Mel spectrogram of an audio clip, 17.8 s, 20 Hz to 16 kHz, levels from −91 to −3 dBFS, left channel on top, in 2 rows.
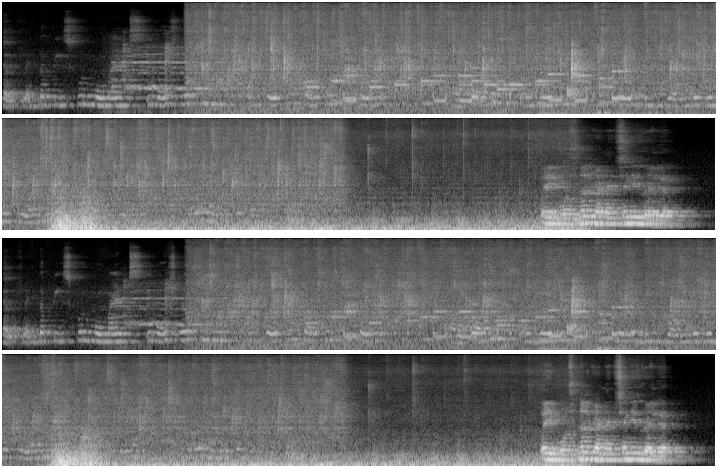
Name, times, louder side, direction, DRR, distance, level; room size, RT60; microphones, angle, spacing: voice 1, 0.0-4.9 5.6-12.8, equal, 30° right, 0.7 m, -38 dB
sound 1, 1.3-3.4 3.8-7.9, left 4 dB, 25° left, 0.4 m, -36 dB
sound 2, 2.3-13.2, left 3 dB, 75° left, 1.2 m, -32 dB
sound 3, 9.4-16.1, equal, 55° left, 1.7 m, -26 dB
voice 2, 15.6-17.2, right 2 dB, 75° right, 0.9 m, -21 dB
7.2 x 3.7 x 4.8 m
head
